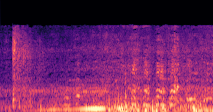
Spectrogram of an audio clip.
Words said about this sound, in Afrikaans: Jong mense staan op 'n sypaadjie in Elsie se rivier. 'n Groen golf jaag verby en die skote klap.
